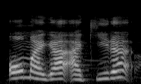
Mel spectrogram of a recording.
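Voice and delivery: normal talking voice

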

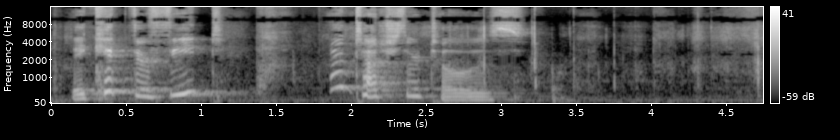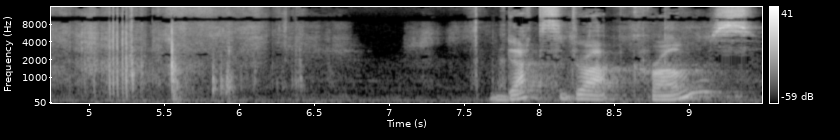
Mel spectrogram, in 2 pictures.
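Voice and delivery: sing-song picture book read; reading to children. Acted. Librarian reads duck book to children, sing-song. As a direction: bounce the rhymes for little listeners.

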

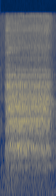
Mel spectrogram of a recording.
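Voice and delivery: long voiceless "haaa" breath; open-throated fogging breath; breathy exhale. Shown as a demonstration. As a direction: breathe out as if fogging a screen to clean it. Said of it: "Imagine you wanna clean your screen".

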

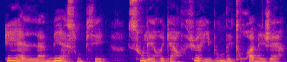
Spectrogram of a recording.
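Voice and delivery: ordinary delivery, nothing marked

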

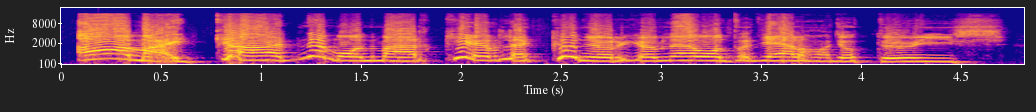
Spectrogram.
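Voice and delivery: loud, high pleading, first words drawn out; dismayed outburst. Real, not acted. Streamer reacting to being abandoned in the game, loud dismayed pleading. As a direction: cry out in disbelief and beg.

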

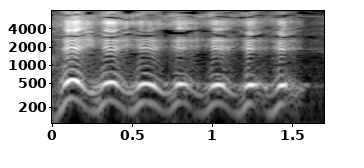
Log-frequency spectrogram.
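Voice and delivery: repeated "hey" bouncing back; a distant echo answering. A narrator's reading. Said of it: "the thing kept re-echoing back".

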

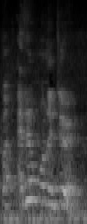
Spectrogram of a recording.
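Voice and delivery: high, reluctant whine in play; scared pleading. Acted. Nervous jumper to the instructor, high reluctant pleading. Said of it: "I'm scared".

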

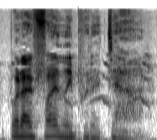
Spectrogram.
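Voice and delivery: ordinary talk

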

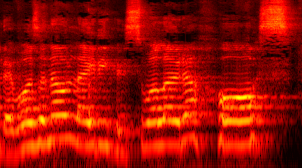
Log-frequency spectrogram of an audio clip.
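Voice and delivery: usual speaking voice

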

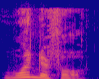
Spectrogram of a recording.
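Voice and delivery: Mama answering Penny softly and warmly; warm mother. Acted. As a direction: say it gently, glad for her. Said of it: "said Mama".

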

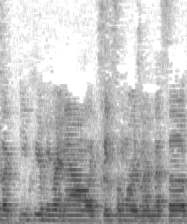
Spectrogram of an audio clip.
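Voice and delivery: ordinary talk, nothing marked

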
